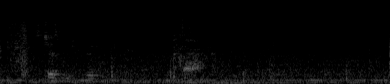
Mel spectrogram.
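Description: Cloth rustles as a shirt is handled close by.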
